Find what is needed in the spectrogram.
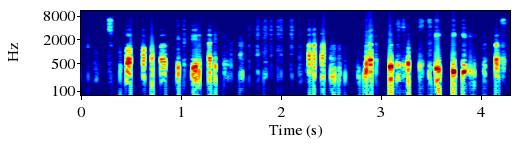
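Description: Choppy, stuttering fragments of a voice, broken several times a second by abrupt dropouts into silence, too garbled for words to be made out.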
